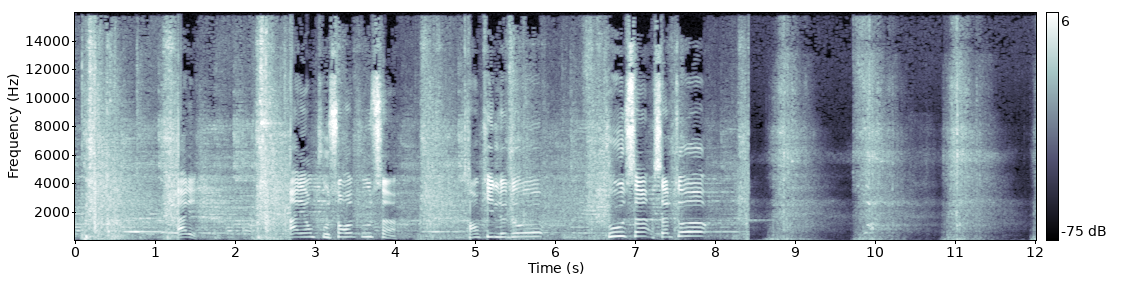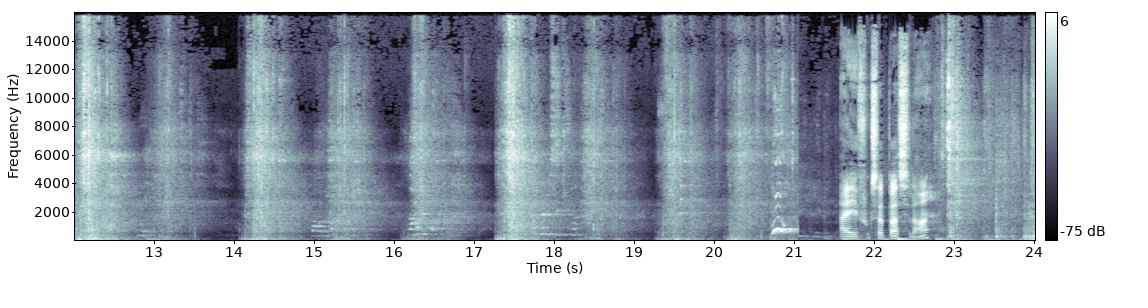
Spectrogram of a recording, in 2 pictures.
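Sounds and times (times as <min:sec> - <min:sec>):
trampoline thumping: 0:00.0 - 0:01.5, 0:08.6 - 0:21.0.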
